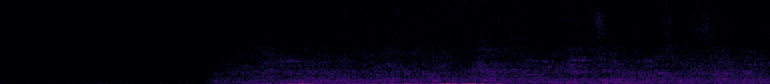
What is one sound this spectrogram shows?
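A crowd of men and women chat at once.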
